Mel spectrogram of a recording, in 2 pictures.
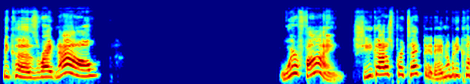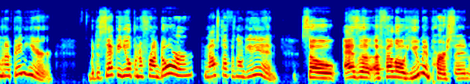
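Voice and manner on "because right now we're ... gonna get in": high, pleading villager voice; mock clan voice. Voicing a villager begging the rebel not to open the door. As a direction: whine it like a worried villager.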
